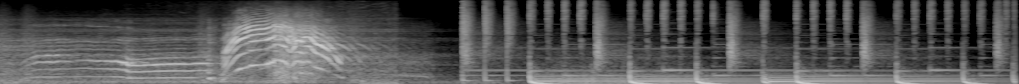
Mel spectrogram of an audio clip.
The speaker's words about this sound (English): That's not a live cat.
